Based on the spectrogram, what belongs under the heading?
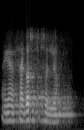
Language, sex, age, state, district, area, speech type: Odia, male, 18-30, Odisha, Khordha, rural, conversation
